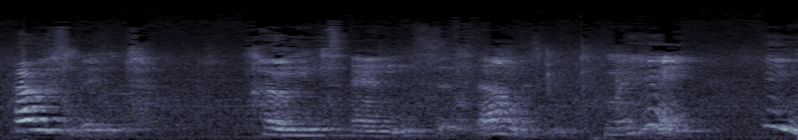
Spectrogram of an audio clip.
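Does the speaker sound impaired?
Yes: cerebral palsy.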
